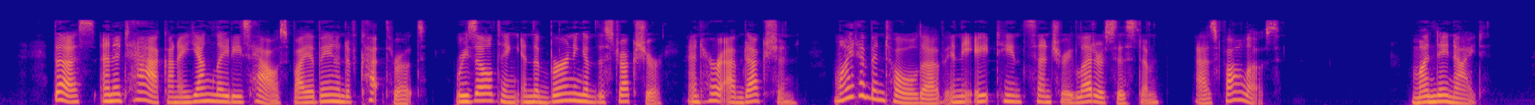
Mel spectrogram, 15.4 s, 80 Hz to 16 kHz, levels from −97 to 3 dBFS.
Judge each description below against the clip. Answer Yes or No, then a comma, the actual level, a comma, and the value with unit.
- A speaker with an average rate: Yes, average, 150 wpm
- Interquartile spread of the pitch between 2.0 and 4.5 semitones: Yes, average, 3.4 semitones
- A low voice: No, high, 205 Hz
